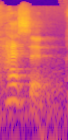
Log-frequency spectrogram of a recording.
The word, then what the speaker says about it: chesed: The word in the Bible is chesed. You have to say it like that, like a Hebrew.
